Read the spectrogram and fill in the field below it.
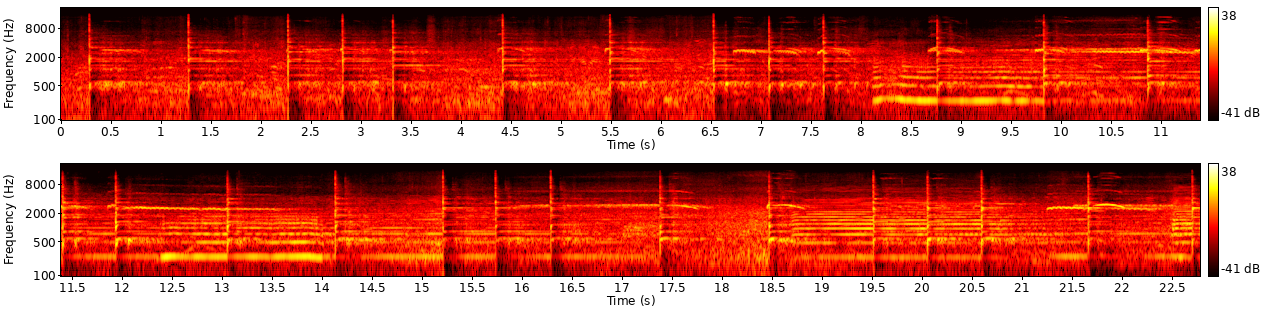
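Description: A large crowd of protesters makes noise outdoors on a street.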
